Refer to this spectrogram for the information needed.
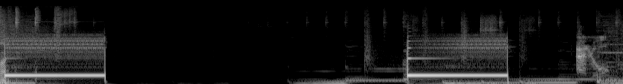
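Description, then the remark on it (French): The ringback tone of an outgoing phone call to a friend: two loud, steady one-second electronic beeps about three seconds apart, the gap silent at first, then filled with muffled low background sound and faint voice. “Lundi, j'ai voulu appeler pour euh, démarrer, j'ai voulu appeler euh, un pote, un pote ce lundi pour avoir une info par rapport à un match de foot qui avait eu lieu ce week-end.”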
